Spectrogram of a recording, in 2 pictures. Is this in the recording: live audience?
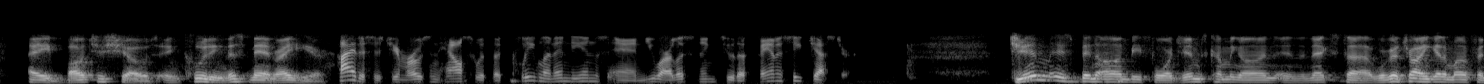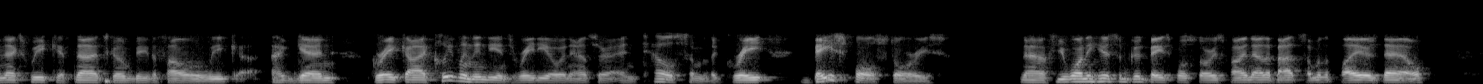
no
